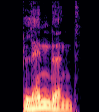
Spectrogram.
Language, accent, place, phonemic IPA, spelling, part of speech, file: German, Germany, Berlin, /blɛndənt/, blendend, verb / adjective, De-blendend.ogg
- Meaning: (verb) present participle of blenden; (adjective) brilliant, splendid, terrific, superb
